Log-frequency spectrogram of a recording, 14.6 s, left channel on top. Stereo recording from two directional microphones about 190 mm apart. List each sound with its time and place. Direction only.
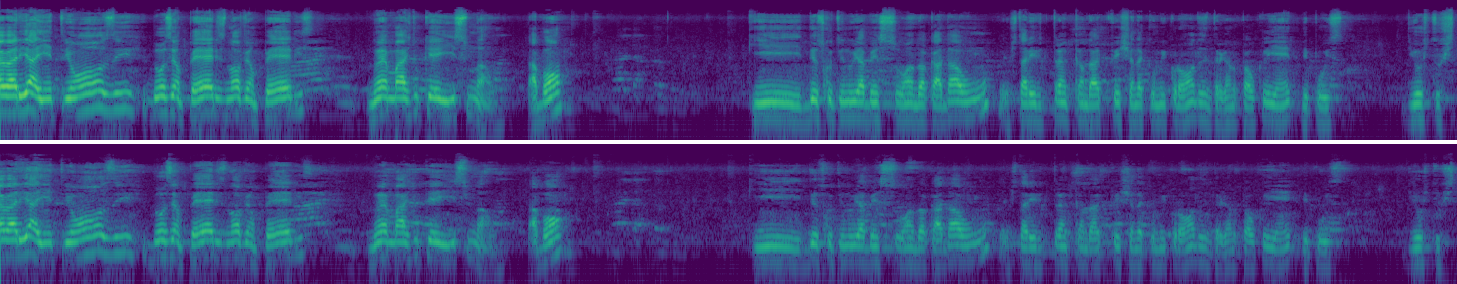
0.0 s speech: 60° left (ahead or behind)
7.4 s speech: 65° left (ahead or behind)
